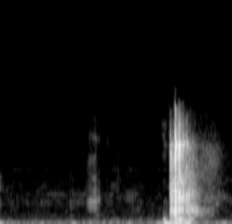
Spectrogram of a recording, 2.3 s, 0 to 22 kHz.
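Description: Brief handling noise about 1.7 seconds in as a small capacitor is taken off the LCR meter's test clips, over a quiet room hum.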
